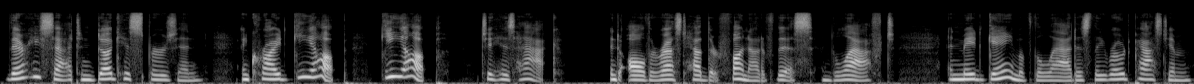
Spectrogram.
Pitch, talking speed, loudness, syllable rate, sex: 230 Hz, 200 wpm, -19 LUFS, 4.4 syllables/s, female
